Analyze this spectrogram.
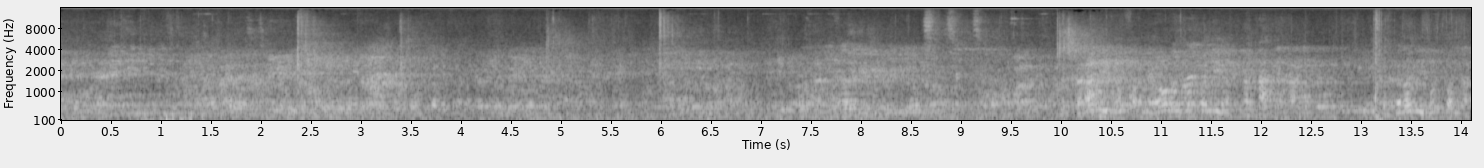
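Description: A ball bounces on a hard floor and rings in a large echoing hall.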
